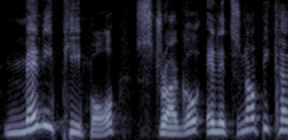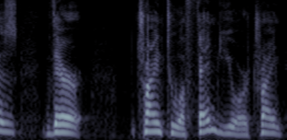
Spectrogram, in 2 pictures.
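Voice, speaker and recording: A man from Greece hosting a podcast interview, animated and building his points with rising emphasis. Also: sits high, a little slow, dry recording, clean studio sound. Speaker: podcast host. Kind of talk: conversational interview.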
